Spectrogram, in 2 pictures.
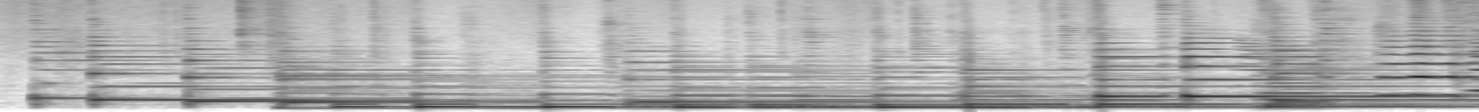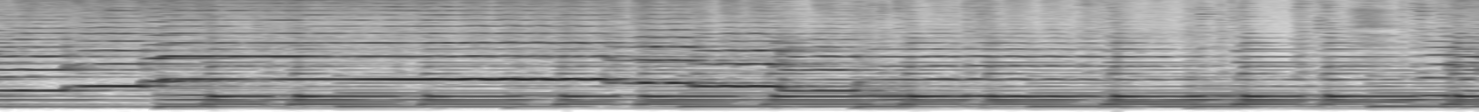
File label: flute and harp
